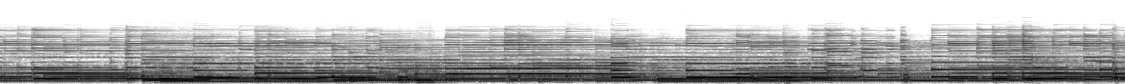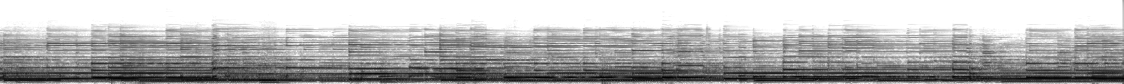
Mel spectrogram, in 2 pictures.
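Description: Electric guitar played through a Fender Deluxe Reverb tube amp that has just been fitted with new Ruby power tubes and re-biased, being tried out. The guitar plays a continuous run of held chords and single notes, with no pauses.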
